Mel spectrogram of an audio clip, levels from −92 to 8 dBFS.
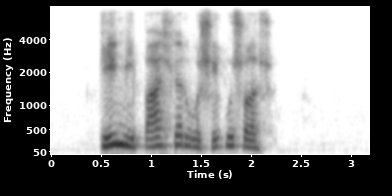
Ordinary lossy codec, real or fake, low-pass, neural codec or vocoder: Opus, 16 kbps; fake; 7.2 kHz; codec, 24 kHz, 3 kbps, HILCodec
